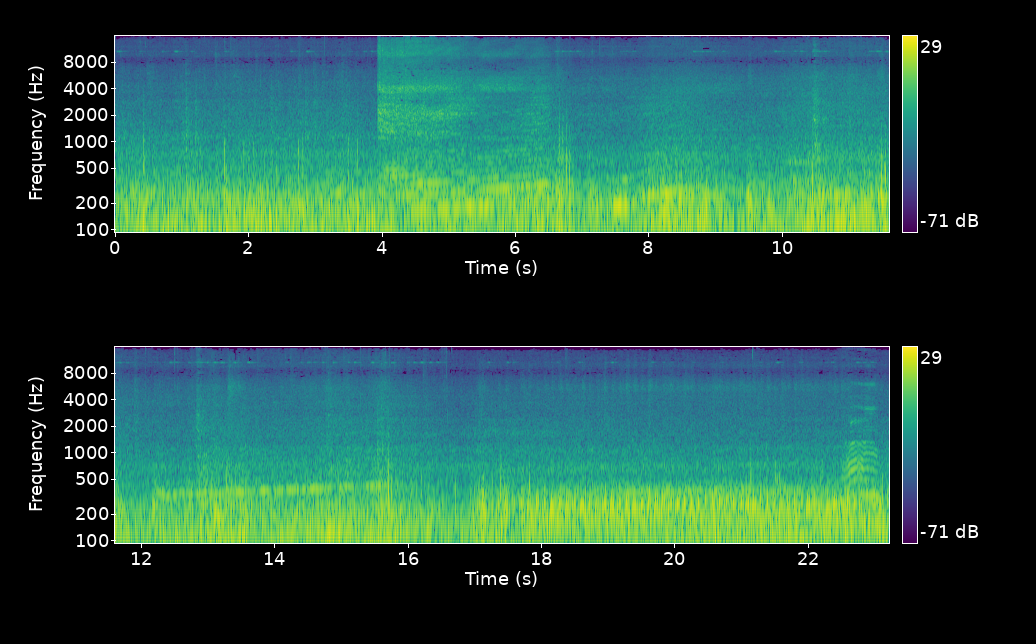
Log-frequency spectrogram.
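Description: A vehicle engine hums steadily as it drives along a road.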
